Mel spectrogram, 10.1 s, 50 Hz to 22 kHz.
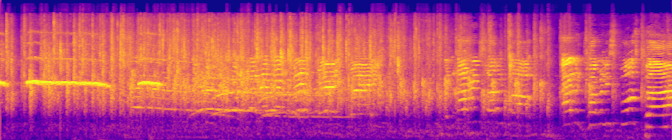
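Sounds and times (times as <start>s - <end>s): shrill whistle: 0.0s - 2.6s
audience applauding: 0.0s - 8.6s
whooping cheers: 0.4s - 5.7s.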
